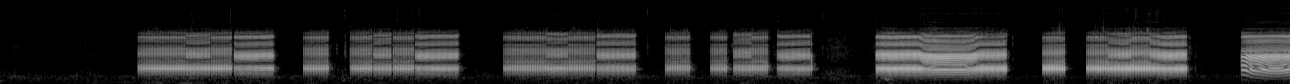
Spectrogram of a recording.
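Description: A handheld blue ball-shaped toy noisemaker worked by a plunger rod sounds a string of buzzy, reedy notes in short bursts. Some notes are held, some waver, and several slide up and down in pitch as the rod moves.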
